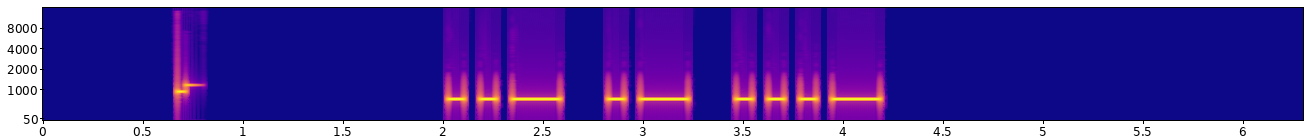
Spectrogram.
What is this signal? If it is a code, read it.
Morse code, heard as a keyed tone, about 15 wpm, 700 Hz. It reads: UAV
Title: All Cut Numbers - 3-Digit 15wpm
